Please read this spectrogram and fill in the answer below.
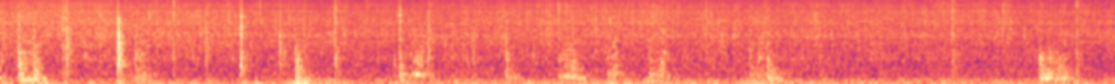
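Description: Shelled clam meat frying with garlic and chilli in a hot stone-coated pan, sizzling steadily, while a metal spoon stirs it and clicks and scrapes against the pan at irregular moments.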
